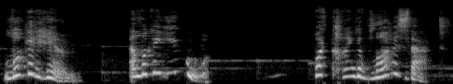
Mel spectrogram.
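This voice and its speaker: A woman's voice: fairly high pitch, very animated, unhurried. A woman voicing an emotional young daughter pleading with her mother in a story drama, with faint music behind. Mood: upset.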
